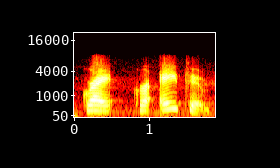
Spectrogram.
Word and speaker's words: creative: Yeah, when you try to just going to prolong this, you pronounce it, I mean, you read this prolong A or say long A, okay?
